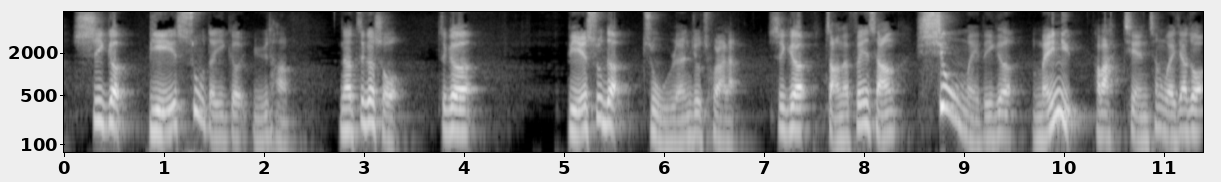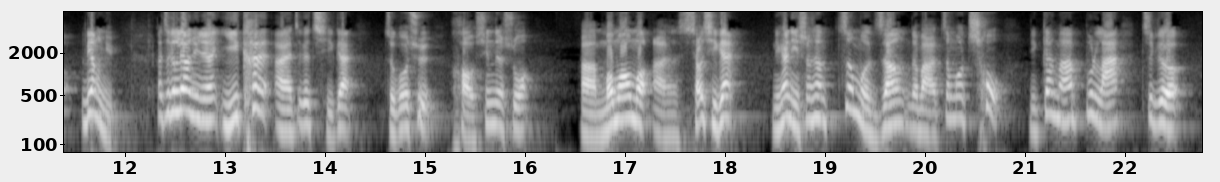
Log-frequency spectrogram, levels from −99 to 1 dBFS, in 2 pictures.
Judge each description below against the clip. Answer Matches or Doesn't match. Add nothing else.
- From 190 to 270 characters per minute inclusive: Matches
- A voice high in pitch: Doesn't match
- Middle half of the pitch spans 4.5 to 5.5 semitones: Doesn't match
